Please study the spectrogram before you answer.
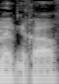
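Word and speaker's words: Biletnikoff: He drafted him when he played at Pitt when he won the, how do you say that, Blitnikoff Award? Blitnikoff, yeah.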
